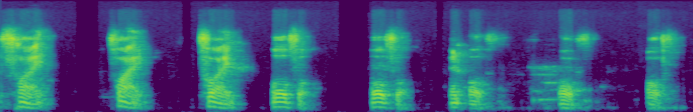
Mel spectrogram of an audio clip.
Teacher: This labiodental fa is different from Nepali fa. Nepali fa is bilabial fa, and what this English fa is what?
